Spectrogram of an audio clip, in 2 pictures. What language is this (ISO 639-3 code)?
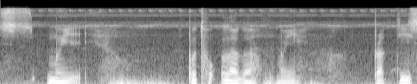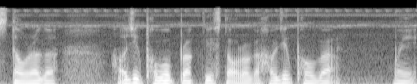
mni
